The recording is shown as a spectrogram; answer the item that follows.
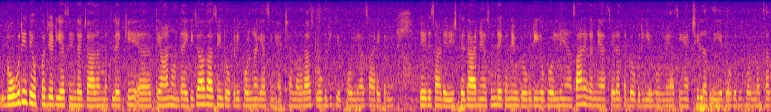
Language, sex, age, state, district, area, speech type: Dogri, female, 18-30, Jammu and Kashmir, Reasi, rural, spontaneous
